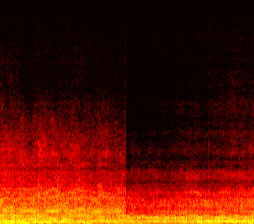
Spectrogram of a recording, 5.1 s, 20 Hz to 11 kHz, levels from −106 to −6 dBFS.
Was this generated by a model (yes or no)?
yes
